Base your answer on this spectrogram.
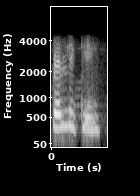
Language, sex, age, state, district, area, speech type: Telugu, female, 45-60, Andhra Pradesh, Srikakulam, urban, conversation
